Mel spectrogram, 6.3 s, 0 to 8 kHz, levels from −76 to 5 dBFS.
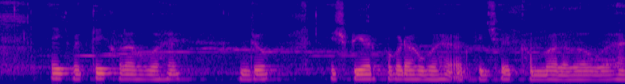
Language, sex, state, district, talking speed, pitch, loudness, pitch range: Hindi, male, Chhattisgarh, Bastar, 155 wpm, 125 Hz, -42 LUFS, 120-125 Hz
